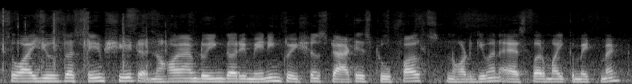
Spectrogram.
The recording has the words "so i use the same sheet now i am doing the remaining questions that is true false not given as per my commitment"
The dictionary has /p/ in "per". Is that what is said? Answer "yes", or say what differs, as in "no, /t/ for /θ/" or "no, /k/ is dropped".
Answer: no, /f/ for /p/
